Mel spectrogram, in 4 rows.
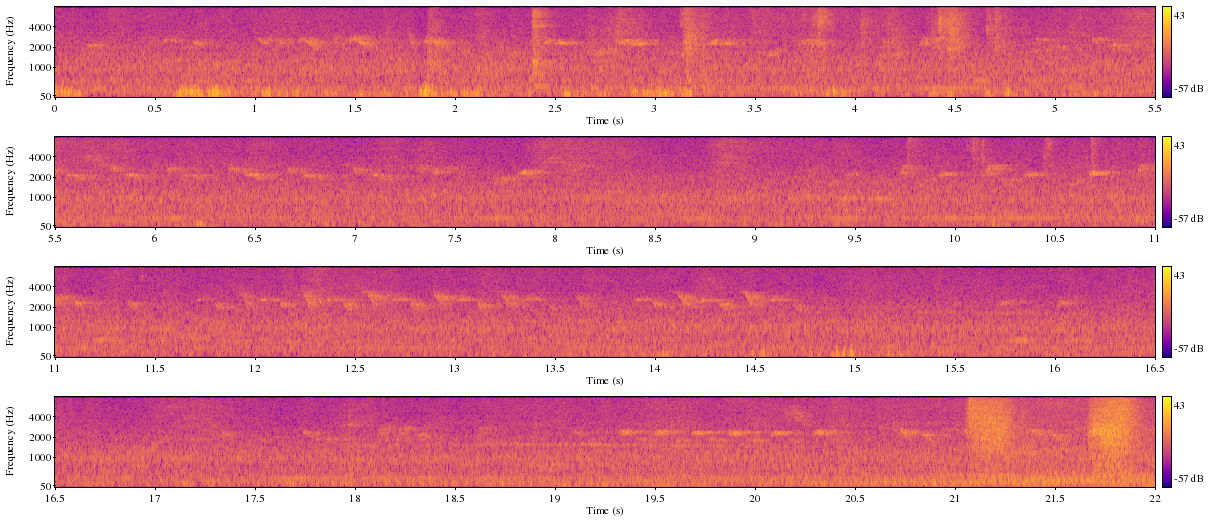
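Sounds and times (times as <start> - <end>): small birds chirping: 9.4 - 15.1.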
